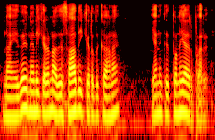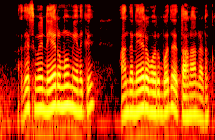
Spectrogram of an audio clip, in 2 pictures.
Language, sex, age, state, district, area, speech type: Tamil, male, 45-60, Tamil Nadu, Krishnagiri, rural, spontaneous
